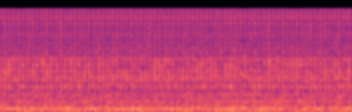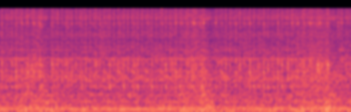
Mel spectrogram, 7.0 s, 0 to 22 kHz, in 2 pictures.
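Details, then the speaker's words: Toyota 1KZ-TE diesel (Prado/Hilux), cold, after injector and glow plug replacement: even, steady idle clatter with a regular beat and no misses or heavy knock. Normal diesel idle, with a little smoke that is expected for a cold 1KZ. "beautiful and that's what a 1k z sounds like when it's running in mickey mouse condition and you get a little bit of smoke out of course because it is a 1k z"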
